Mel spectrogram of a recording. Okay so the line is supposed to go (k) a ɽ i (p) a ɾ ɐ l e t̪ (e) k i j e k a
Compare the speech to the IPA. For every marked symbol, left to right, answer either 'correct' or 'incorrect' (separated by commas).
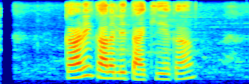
correct, incorrect, incorrect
